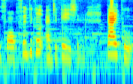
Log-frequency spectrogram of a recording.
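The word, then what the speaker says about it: 体育: to write physical education so it's written as taiku taiku taiku is the pronunciation the correct pronunciation for physical education taiku it's a kanji and it's really easy you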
